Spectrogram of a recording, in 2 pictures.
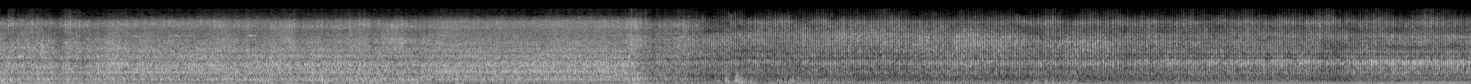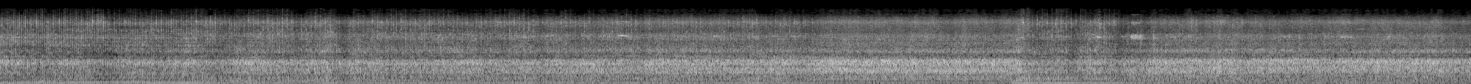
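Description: Caterpillar D8 crawler dozer's diesel engine working steadily as it pushes dirt. The sound turns fainter about six seconds in and the low engine note grows strong again near the end.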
